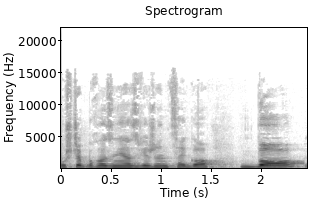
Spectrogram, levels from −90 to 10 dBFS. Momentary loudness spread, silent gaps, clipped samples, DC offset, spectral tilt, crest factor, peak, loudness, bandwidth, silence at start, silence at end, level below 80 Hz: 12 LU; none; under 0.1%; under 0.1%; -5.5 dB/octave; 20 dB; -2 dBFS; -21 LUFS; 14.5 kHz; 0 s; 0 s; -62 dBFS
